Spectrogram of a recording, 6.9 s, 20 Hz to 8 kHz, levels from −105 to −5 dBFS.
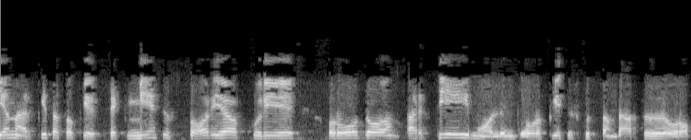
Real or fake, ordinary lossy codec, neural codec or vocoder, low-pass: fake; MP3, 24 kbps; vocoder, 44.1 kHz, 128 mel bands, Pupu-Vocoder; 7.2 kHz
